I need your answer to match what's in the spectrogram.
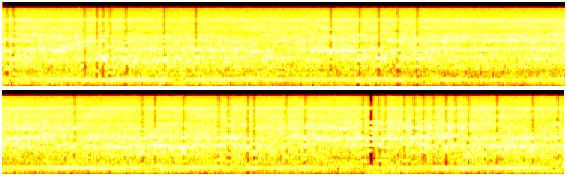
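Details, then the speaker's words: Hoover Windtunnel Supreme upright vacuum after motor replacement, test run without headlight: steady, even roar at constant fan pitch, no surging or rattles, much better than before and no loud wind-down sound anymore; normal running. "much better than it did before and it doesn't have that loud wind down sound anymore"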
